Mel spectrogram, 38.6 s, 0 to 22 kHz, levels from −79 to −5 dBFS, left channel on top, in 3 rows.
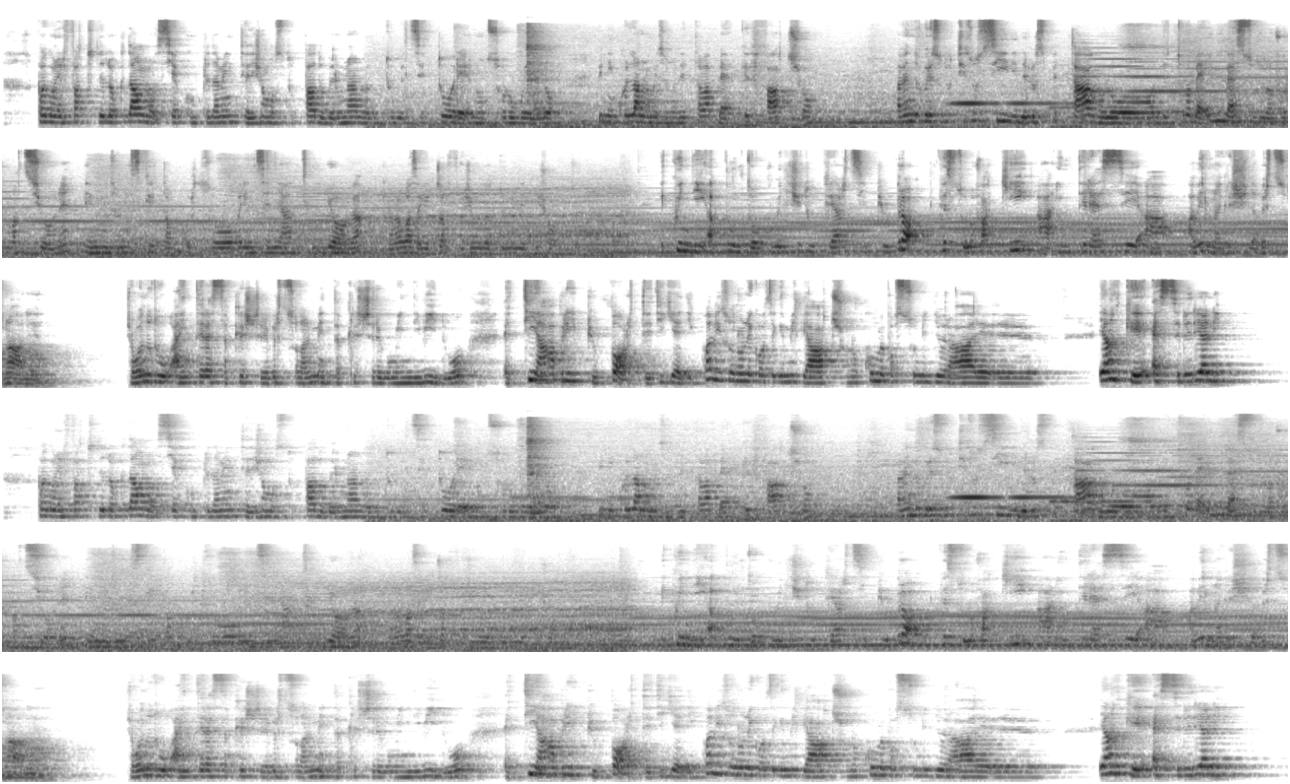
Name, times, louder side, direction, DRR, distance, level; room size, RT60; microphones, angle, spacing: voice 1, 0.0-8.2 8.9-18.7 19.4-26.1 27.0-36.1 36.7-37.9, left 5 dB, 85° left, 10 dB, 0.5 m, -26 dB
sound 1, 3.6-19.1, right 1 dB, 20° left, 1.8 m, -31 dB
sound 2, 7.1-20.4, left 1 dB, 60° right, 1.7 m, -35 dB
sound 3, 10.7-26.1, right 1 dB, 55° left, 1.0 m, -31 dB
5.6 x 4.3 x 4.3 m, 0.93 s
head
